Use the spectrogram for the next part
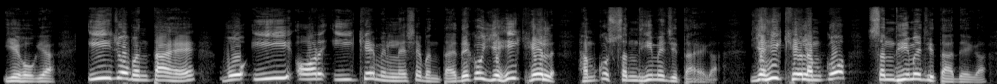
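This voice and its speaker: A male teacher coaching students for an exam. He repeats key points, quizzes the class with questions and stretches vowel sounds out slowly to show them. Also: high-pitched, very animated, dark tone, dry recording, studio quality. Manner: addresses students affectionately as "babu".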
